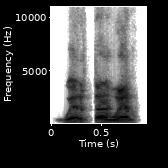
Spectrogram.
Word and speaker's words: Huerta: yeah was that like so in spanish like the h is silent so it's more like huerta exactly but yeah but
